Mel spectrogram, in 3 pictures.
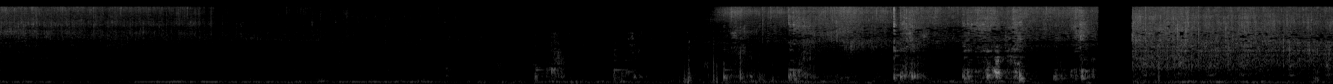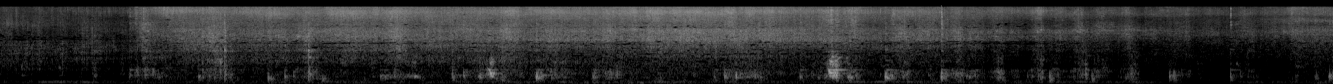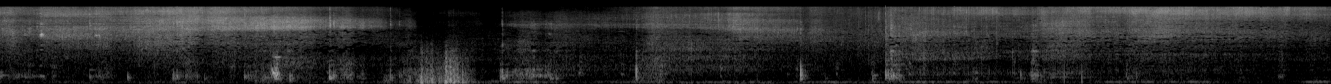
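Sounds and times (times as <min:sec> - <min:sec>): food sizzling in a pan: 0:00.0 - 0:39.9
metal spatula scraping: 0:05.3 - 0:06.6, 0:07.2 - 0:11.0, 0:14.2 - 0:38.8.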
